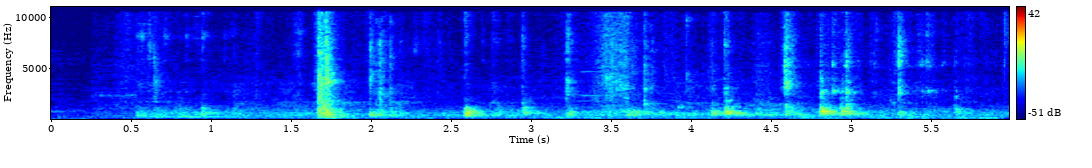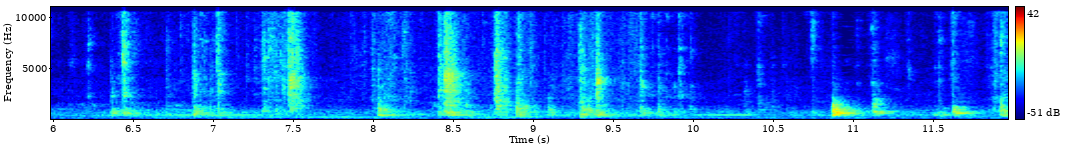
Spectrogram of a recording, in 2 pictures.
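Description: A metal trowel taps and scrapes against tiles.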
